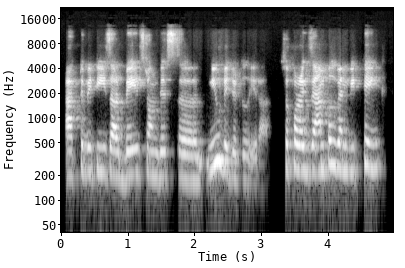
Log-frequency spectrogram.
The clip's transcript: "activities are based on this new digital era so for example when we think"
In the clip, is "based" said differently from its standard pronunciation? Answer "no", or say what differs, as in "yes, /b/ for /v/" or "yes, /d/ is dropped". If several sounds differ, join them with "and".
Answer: no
